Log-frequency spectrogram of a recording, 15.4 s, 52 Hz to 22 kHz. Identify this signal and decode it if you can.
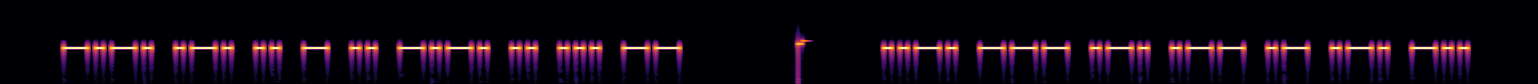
Morse code, heard as a keyed tone, about 15 wpm, 700 Hz. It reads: CRITICISM FORWARD
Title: Sentences from Top 1300 Words - New Word Drill Alt - 15wpm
